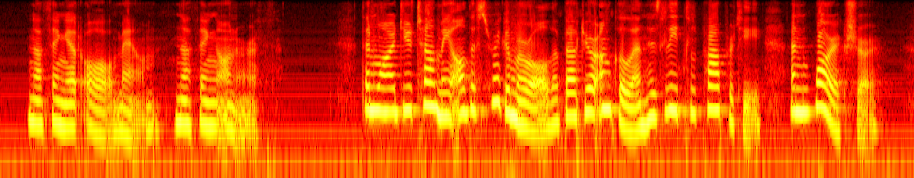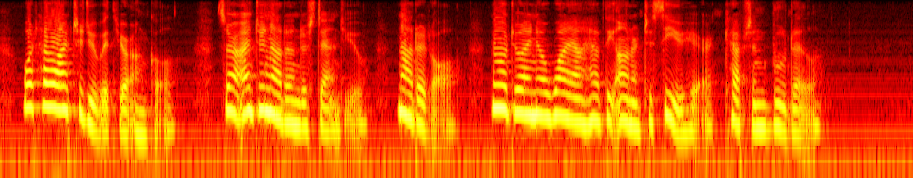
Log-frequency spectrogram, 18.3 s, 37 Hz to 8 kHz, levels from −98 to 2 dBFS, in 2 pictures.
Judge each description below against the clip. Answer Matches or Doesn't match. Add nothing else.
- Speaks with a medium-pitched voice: Doesn't match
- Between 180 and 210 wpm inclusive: Matches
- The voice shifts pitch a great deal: Matches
